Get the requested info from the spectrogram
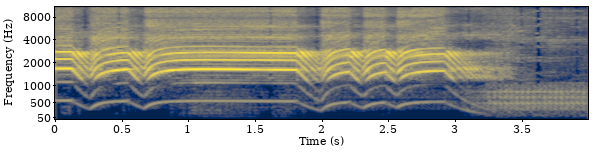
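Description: Blue-Point AT5500C 1/2-inch twin-hammer air impact wrench free-running with no load: a high, steady whine whose pitch dips and climbs back several times as the trigger is eased and squeezed, then winds down about three seconds in.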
